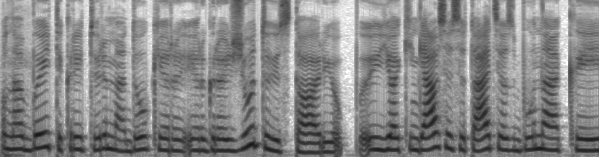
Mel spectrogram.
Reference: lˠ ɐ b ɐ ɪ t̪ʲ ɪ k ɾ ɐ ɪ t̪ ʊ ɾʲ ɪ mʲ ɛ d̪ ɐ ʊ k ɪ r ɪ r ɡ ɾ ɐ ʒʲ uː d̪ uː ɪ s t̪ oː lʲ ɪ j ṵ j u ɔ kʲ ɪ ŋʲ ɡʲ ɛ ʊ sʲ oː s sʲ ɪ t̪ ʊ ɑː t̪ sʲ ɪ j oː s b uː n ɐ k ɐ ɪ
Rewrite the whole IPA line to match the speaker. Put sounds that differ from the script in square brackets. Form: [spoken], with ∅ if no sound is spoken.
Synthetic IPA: lˠ ɐ b ɐ ɪ t̪ʲ ɪ k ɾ ɐ ɪ t̪ ʊ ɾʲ ɪ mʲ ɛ d̪ ɐ ʊ k ɪ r ɪ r ɡ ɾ ɐ ʒʲ uː [t̪] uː ɪ s t̪ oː [ɾʲ] ɪ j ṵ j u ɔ kʲ ɪ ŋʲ ɡʲ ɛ ʊ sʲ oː s sʲ ɪ t̪ ʊ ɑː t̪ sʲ ɪ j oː s b uː n ɐ k ɐ ɪ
